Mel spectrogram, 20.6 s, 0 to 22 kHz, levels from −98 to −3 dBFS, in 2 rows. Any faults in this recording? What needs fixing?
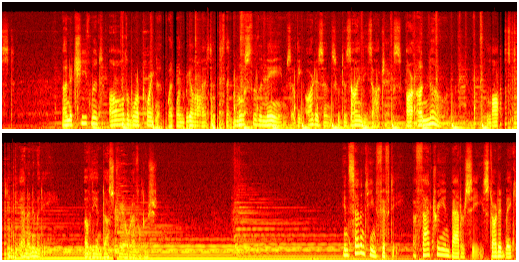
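Repeated packet loss (robotic sound) occurs from 3.03 to 4.84 s and again from 9.76 to 10.56 s. Audio data went missing over and over, and each hole was filled by stretching out the sound just before it. About two dozen short gaps, the longest 87 ms, are patched in the first stretch, and about a dozen, up to 81 ms, in the second. Concealment covers 37% and 45% of those spans, giving a choppy, robotic texture. To prevent it, stabilise the network path and use a larger jitter buffer or forward error correction so that lost packets are recovered rather than patched over.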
